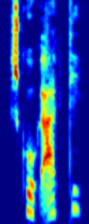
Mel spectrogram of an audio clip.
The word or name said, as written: skurkagtig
